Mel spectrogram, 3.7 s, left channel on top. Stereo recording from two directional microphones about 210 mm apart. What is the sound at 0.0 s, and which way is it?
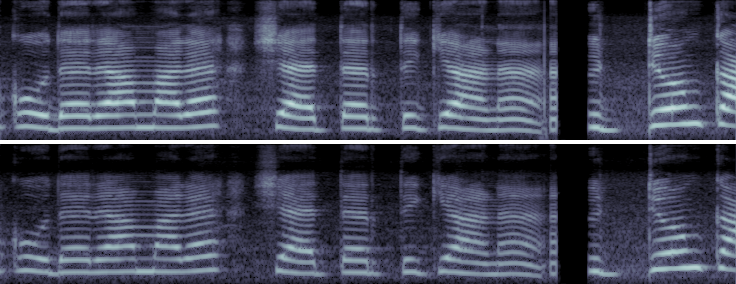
Child singing, 10° left (ahead or behind).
